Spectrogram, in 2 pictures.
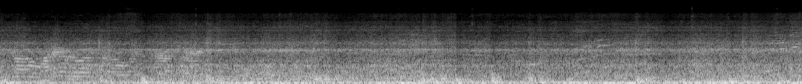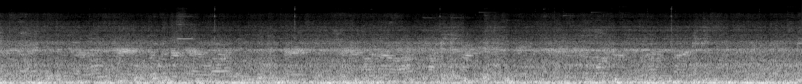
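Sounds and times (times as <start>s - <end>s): train engine and wheels rumbling: 0.0s - 16.0s.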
